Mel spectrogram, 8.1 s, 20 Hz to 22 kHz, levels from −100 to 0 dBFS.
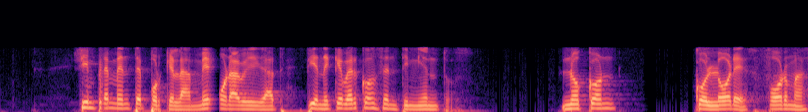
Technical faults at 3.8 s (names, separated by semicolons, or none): none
